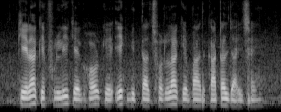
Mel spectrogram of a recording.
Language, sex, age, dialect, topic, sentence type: Magahi, male, 25-30, Western, agriculture, statement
